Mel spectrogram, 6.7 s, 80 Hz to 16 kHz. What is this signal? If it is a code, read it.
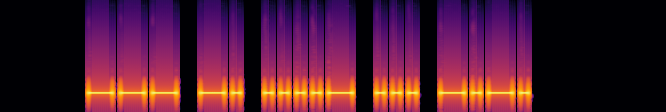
Morse code, heard as a keyed tone, about 15 wpm, 700 Hz. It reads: ON4SC
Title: DXCC-100 Call Signs - 5 Characters - 15wpm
